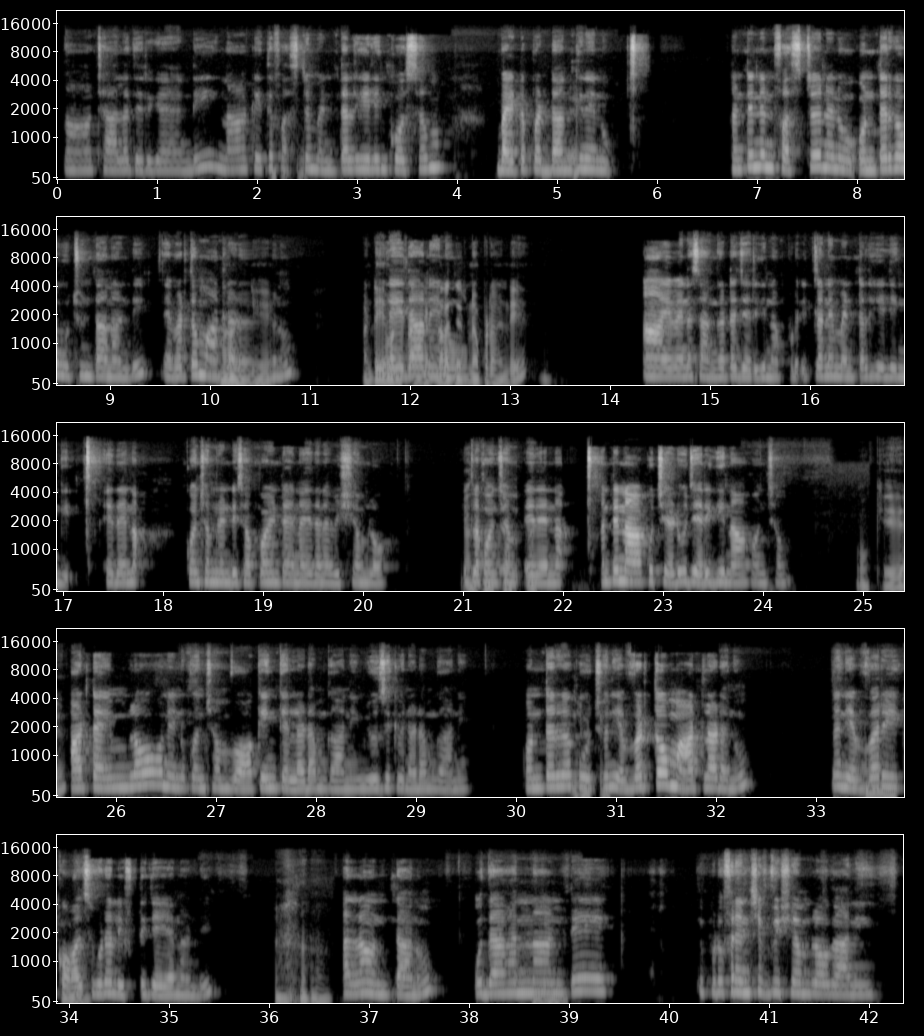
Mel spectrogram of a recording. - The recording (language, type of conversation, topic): Telugu, podcast, మనసుకు ఉపశమనం పొందేందుకు మీరు ముందుగా ఏం చేస్తారు?
- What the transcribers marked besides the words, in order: static; other background noise; in English: "మెంటల్ హీలింగ్"; lip smack; distorted speech; in English: "మెంటల్ హీలింగ్"; lip smack; in English: "డిసప్పాయింట్"; lip smack; in English: "మ్యూజిక్"; in English: "కాల్స్"; in English: "లిఫ్ట్"; chuckle; in English: "ఫ్రెండ్షషిప్"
